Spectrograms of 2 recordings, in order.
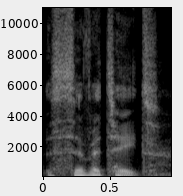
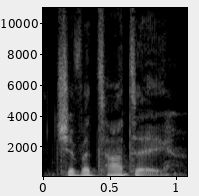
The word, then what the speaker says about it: Civitate: as an American my mind says this as civitate of course but apparently the Italian St too right surely apparently the Italians are strange and the correct pronunciation is chivate so the Battle of chivate chivate yeah so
